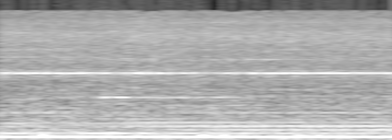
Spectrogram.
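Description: A Mazak CNC vertical machining center runs with a loud, steady mechanical hum and whine as its Z axis moves. The tone holds even throughout, with no breaks.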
